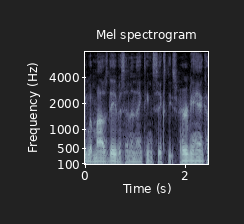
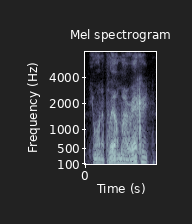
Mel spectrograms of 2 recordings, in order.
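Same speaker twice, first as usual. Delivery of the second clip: put-on raspy voice, higher; 5 semitones higher than usual. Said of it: "he spoke with a rasp".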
